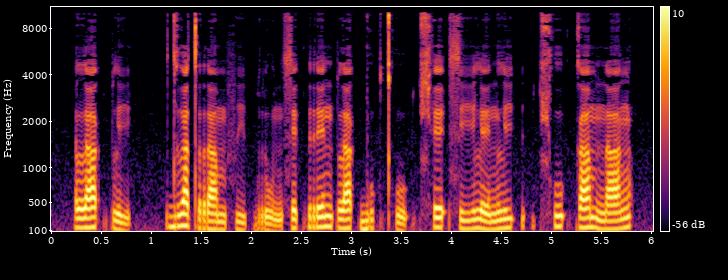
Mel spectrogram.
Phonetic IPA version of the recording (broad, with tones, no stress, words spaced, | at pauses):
la˦˥k̚pli˨˩t̚ | dɯ˥˩a̯tra˧m fiː˨˩p̚ru˩˦nse˦˥k̚re˥˩n pla˥˩k̚bu˦˥k̚ tʰu˨˩ʔ t͡ɕʰe˥˩ʔ siː˦˥le˦˥nli˥˩ʔ | t͡ɕʰu˥˩ʔka˥˩m na˦˥ŋ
